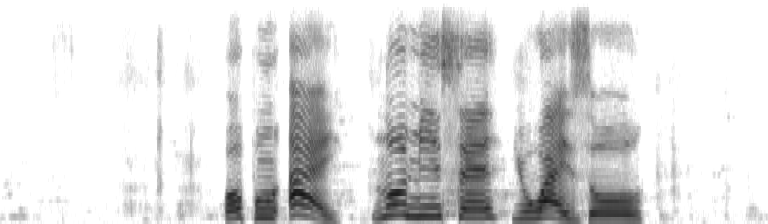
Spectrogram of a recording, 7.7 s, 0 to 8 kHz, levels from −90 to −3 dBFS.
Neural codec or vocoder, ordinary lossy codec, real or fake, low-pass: none; Opus, 24 kbps; real; 7.2 kHz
